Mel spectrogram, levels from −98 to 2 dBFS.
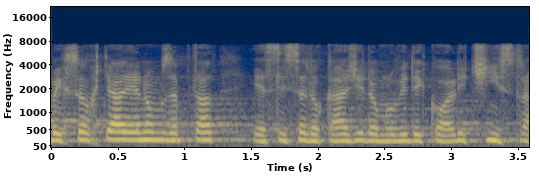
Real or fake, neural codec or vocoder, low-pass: real; none; 7.2 kHz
